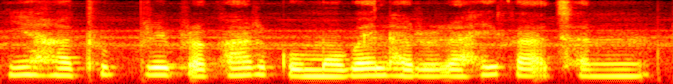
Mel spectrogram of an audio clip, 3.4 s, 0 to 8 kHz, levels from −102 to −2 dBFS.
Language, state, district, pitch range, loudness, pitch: Nepali, West Bengal, Darjeeling, 195-230 Hz, -16 LUFS, 215 Hz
